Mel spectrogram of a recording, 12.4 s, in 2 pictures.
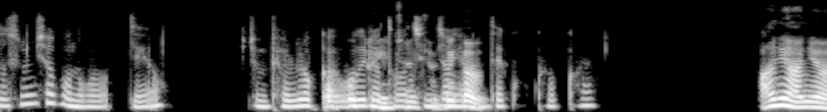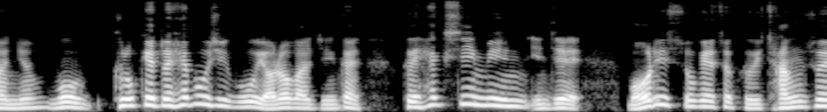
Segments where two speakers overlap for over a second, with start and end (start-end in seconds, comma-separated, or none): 2.4-3.6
